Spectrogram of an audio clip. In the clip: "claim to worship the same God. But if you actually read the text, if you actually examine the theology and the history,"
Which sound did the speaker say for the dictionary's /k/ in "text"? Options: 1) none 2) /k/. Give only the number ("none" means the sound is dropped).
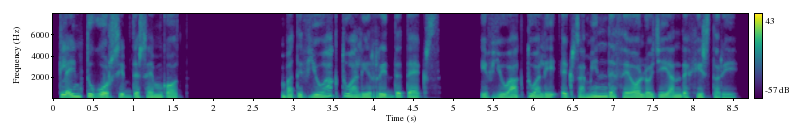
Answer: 2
